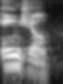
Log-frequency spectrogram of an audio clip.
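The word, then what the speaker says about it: Angyal: A woman called Chloe, it's spelled Anyal, but apparently it's pronounced Angel, has a piece in Marie Claire, The Unbearable, wait for it, Whiteness of Ballet.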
